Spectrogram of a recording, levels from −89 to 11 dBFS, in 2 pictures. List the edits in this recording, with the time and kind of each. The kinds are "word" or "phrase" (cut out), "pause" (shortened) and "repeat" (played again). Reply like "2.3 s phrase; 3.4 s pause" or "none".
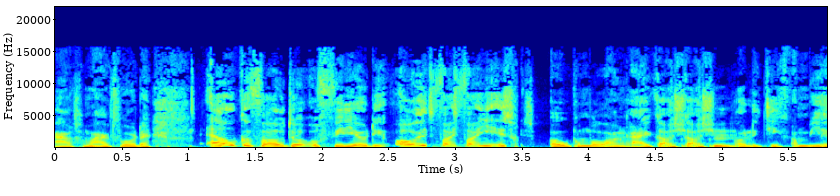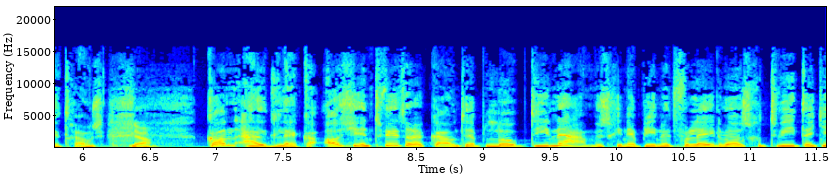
3.0 s repeat; 3.4 s word; 4.7 s repeat; 5.5 s word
